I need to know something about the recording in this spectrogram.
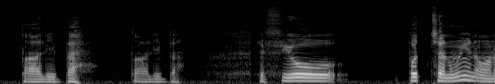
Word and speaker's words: طالبة: So when you stop at it and it's not connected to anything, we just pronounce it as ha. طالبة.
